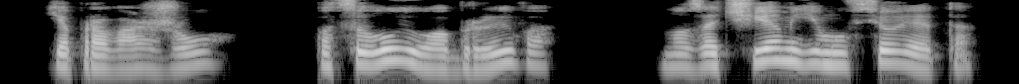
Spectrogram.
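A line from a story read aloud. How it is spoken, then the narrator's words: Whispered. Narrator (Russian): прошептала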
